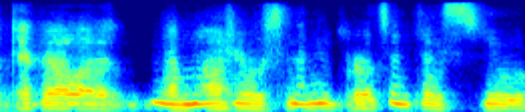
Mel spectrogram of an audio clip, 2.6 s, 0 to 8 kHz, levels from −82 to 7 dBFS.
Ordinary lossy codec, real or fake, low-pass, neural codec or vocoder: AAC, 48 kbps; fake; 7.2 kHz; codec, 16 kHz, 0.5 kbps, FreqCodec, smaller model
